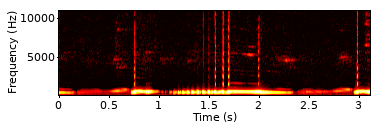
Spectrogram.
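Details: Lure call of a Barbary dove in full voice: a short clipped opening note, then a drawn-out purring coo that swells and trails downward, with another short note beginning at the end.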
